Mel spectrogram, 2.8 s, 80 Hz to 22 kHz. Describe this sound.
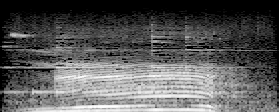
Single moo from a cow, with nice echo. EM172 Matched Stereo Pair (Clippy XLR, by FEL Communications Ltd) into Sound Devices Mixpre-3 with autolimiters off. Recorded near Aceña de la Borrega, Extremadura (Spain)
cattle, country, cow, farm, field-recording, moo, rural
